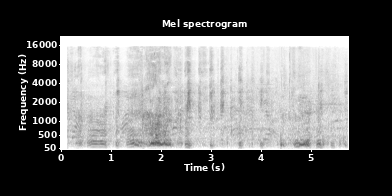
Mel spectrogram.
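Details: Boxer and pug puppies playing together, giving short rough harmonic growls in three bursts near the start, middle and end, with soft panting and a human voice in between.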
